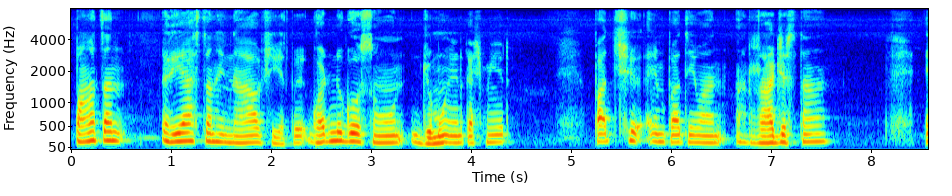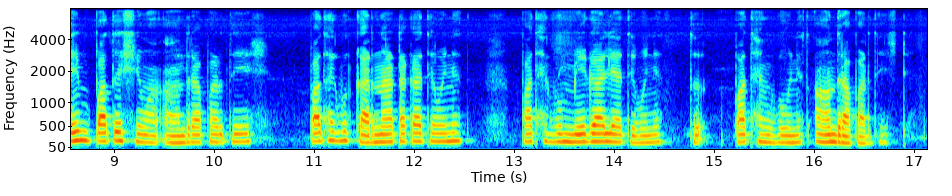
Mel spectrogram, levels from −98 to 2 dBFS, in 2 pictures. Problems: background sounds at intervals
